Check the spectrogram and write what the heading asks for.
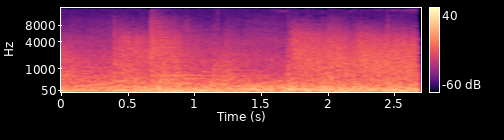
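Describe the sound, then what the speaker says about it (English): Heavy barrage of missile explosions in the mech combat game Mechwarrior Online: a continuous, loud, booming roar of overlapping blasts with dense low rumble and a few sharper bursts standing out, no talking. "And you see the barrage of missiles"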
